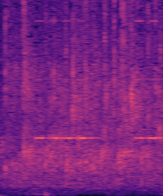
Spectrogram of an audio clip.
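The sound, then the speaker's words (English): A crowd claps steadily in a dense, continuous wash of applause for the first four Berkeley Lab scientist speakers, who beat the timer, fairly loud and sustained throughout with no pauses, while a faint voice or two can be heard underneath. “Okay, so we're halfway through, so how about a round of applause for the first four?”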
